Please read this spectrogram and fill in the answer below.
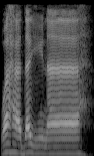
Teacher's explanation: إذا وقفنا على هديناه تمد الألف قبلها حركتين أو أربعة أو ست مع الوقف على الهاء بالسكون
